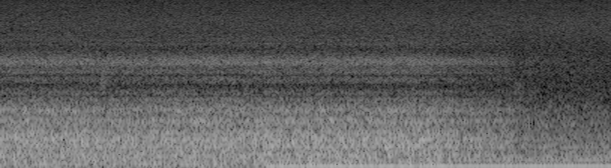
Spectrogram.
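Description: Static hiss from a radio-astronomy receiver's audio output: radio noise picked up from space, made audible. A steady low hum joins about two seconds in, and the higher hiss thins out near the end.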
